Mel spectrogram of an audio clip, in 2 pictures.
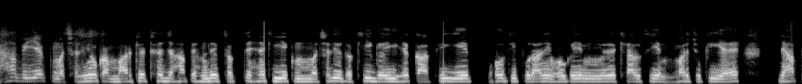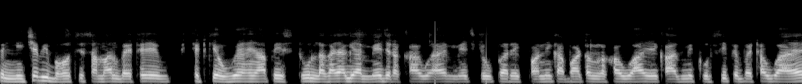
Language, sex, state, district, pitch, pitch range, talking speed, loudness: Hindi, male, Bihar, Gopalganj, 140 Hz, 130-145 Hz, 260 wpm, -15 LUFS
